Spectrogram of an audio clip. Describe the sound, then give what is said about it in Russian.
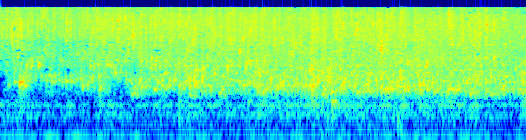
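Water that had been standing in a jug pours steadily from the jug into a watering can for watering flowers, a continuous splashing trickle lasting several seconds with no voices. “В кувшине отстаивается вода, перелейте ее в лейку и можете полить.”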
